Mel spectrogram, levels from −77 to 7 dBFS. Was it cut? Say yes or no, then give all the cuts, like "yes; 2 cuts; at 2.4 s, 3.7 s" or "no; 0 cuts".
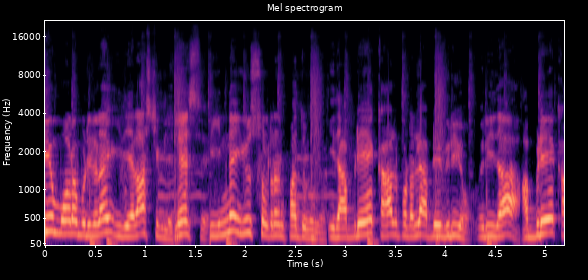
yes; 2 cuts; at 1.6 s, 2.8 s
